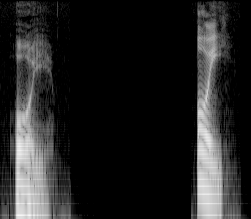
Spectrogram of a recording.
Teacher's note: As you can hear, as usual, the H is silent.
